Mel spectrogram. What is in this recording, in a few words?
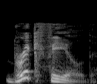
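"brickfield", English, British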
